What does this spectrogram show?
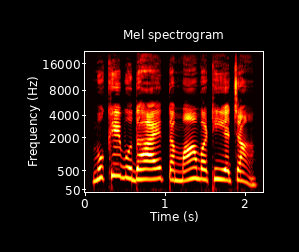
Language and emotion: Sindhi, neutral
